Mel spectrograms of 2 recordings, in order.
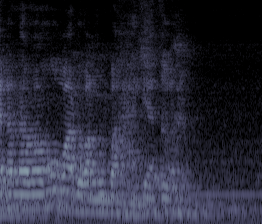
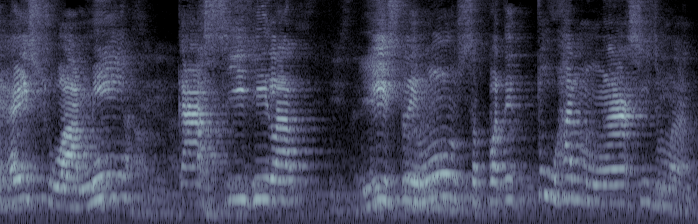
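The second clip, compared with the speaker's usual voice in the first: very slow, loud, higher proclamation; proclaimed scripture; 7 semitones higher, 10 dB louder, much slower than usual. Acted. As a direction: stretch each word out like a pulpit proclamation. Solemn scripture quote to husbands.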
